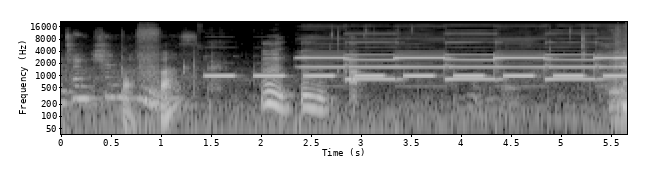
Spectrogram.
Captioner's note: alarms blaring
